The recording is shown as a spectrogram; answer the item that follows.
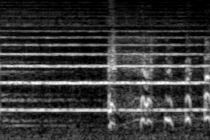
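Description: Game-show sound effect: one steady, held tone, the cue that a panelist has said one of the hidden words. From about a second in, laughter sounds over it.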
